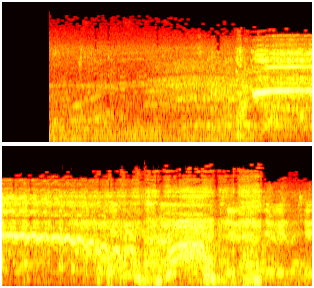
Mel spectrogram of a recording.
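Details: Horse neighing: after a brief silence, a loud drawn-out whinny starts high, then wavers and slides steadily downward over several seconds with a shaky, quavering quality before fading.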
